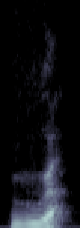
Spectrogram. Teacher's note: The lips pushed out and the tongue curled back.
